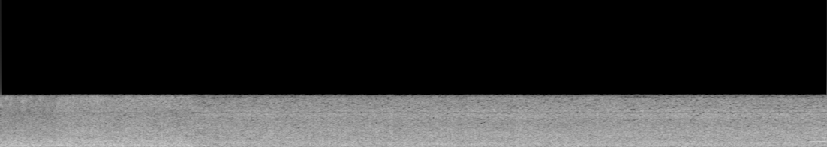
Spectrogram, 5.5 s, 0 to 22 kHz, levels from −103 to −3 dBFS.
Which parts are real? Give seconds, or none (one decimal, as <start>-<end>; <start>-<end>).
0.0-0.4; 1.0-2.0; 4.1-5.5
